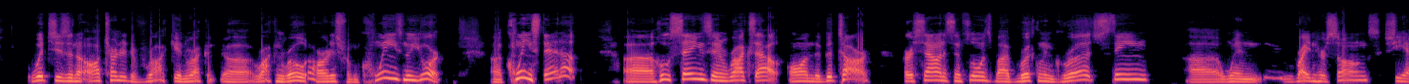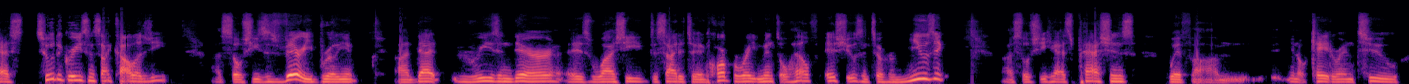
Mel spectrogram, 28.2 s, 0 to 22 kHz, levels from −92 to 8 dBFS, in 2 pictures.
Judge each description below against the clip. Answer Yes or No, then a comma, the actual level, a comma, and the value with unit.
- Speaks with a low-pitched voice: No, medium, 145 Hz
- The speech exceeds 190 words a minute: No, average, 170 wpm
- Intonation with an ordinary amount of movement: No, wide, 7.5 semitones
